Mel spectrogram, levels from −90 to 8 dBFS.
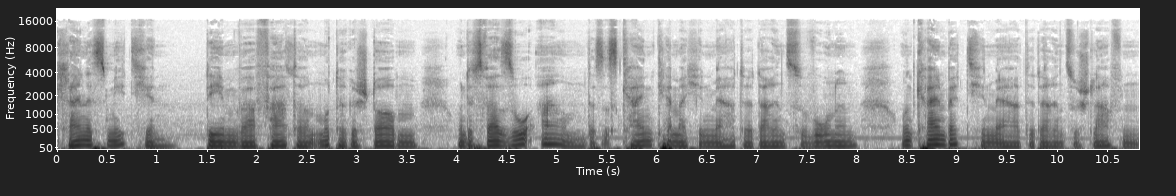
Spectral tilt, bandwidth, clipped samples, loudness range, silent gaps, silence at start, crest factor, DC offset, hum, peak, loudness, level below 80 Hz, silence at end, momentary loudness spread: -5.5 dB/octave; 17 kHz; under 0.1%; 2 LU; none; 0 s; 16 dB; under 0.1%; none; 0 dBFS; -20 LUFS; -22 dBFS; 0 s; 8 LU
